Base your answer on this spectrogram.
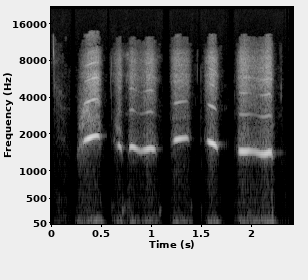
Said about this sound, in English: I'm going to walk down the driveway whistling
